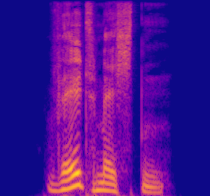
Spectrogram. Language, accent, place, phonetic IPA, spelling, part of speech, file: German, Germany, Berlin, [ˈvɛltˌmɛçtn̩], Weltmächten, noun, De-Weltmächten.ogg
- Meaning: dative plural of Weltmacht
